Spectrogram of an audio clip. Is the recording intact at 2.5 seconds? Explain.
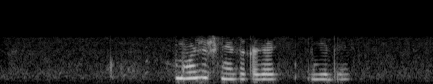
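No. At 2.5 seconds the sound carries AMR narrowband mobile codec damage, which runs through the whole clip. The codec rebuilds the voice from a vocal-tract model excited by sparse pulses, frame by frame, at a very low bit rate; the heavy buzzy, synthetic texture fits its lowest mode, around 4.75 kbps. The band is squeezed to roughly 250 Hz to 3.7 kHz, with nothing above 3.8 kHz, so the speech sounds thin and muffled.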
